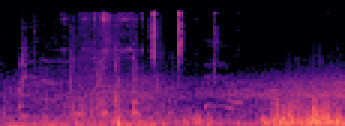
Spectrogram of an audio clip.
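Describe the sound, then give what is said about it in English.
Car doors opening: a few sharp latch clicks and clunks in quick succession over a low rumble and rustling, growing busier toward the end. “Let's open those car doors.”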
